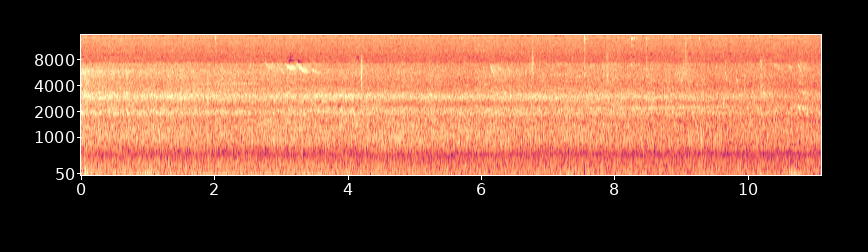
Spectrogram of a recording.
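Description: A train rumbles far off as it slowly approaches.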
